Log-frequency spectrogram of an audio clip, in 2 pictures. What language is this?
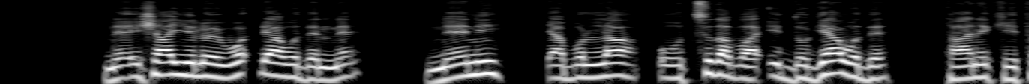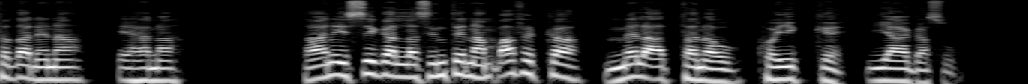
Gofa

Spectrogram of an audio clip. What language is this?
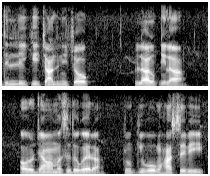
Urdu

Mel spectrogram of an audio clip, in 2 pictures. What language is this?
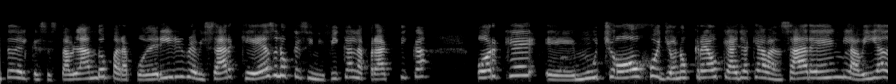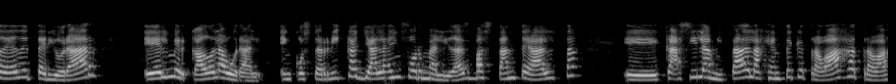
Spanish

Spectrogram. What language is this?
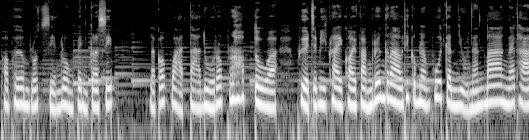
Thai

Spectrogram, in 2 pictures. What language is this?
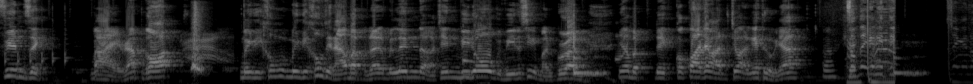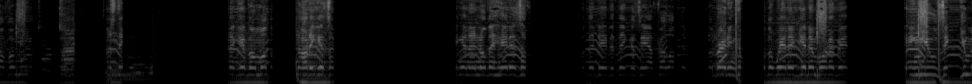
Vietnamese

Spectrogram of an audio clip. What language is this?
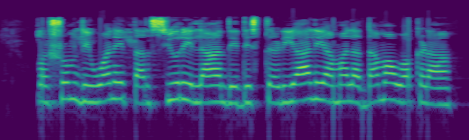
Pashto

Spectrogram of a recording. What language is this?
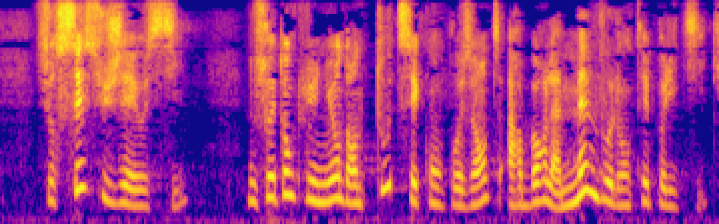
French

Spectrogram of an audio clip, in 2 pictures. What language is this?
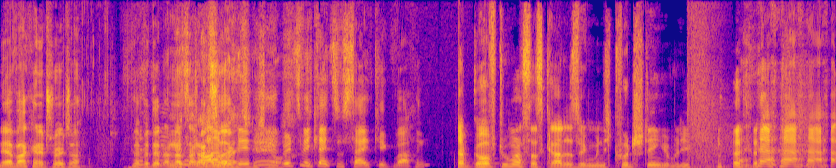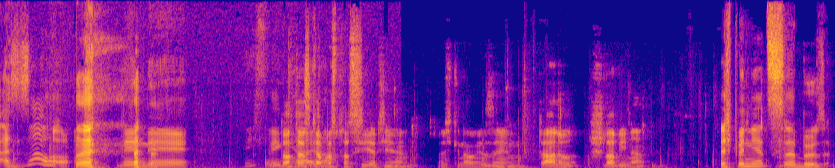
German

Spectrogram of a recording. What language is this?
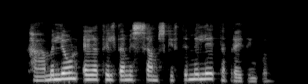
Icelandic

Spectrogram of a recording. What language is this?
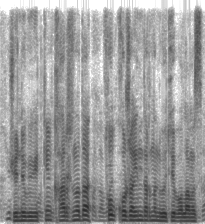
Kazakh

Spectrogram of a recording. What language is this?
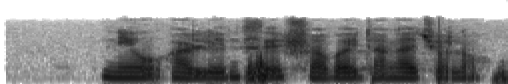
Bangla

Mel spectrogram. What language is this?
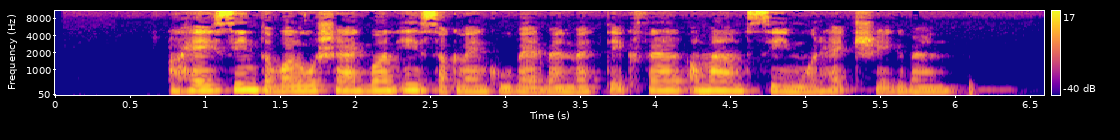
Hungarian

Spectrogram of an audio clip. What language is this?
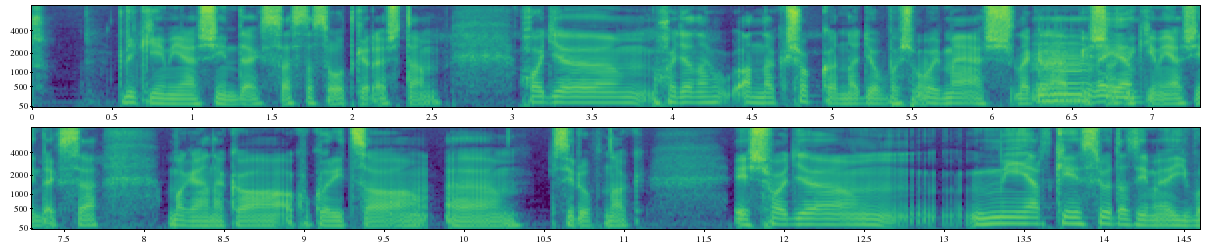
Hungarian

